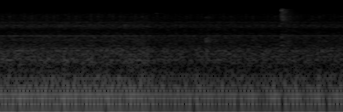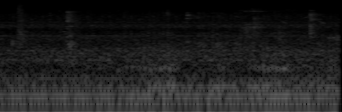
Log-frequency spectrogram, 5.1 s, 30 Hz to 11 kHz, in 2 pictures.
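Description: A tractor engine idles in the Farming Simulator 17 video game, a steady low rumbling drone that holds constant throughout, with faint ticking clicks on top and no voices.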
